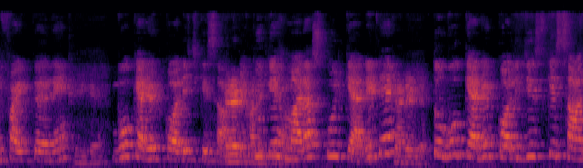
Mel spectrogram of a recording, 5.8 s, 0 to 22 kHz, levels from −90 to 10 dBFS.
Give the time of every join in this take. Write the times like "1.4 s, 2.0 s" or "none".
none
